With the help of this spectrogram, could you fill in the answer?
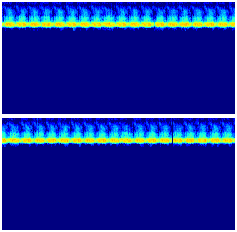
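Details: Crickets chirping on a peaceful summer night in a meadow on a farm under a full moon and dark skies: a steady, high, shrill trill pulsing about four times a second without pause, with no other sounds.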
